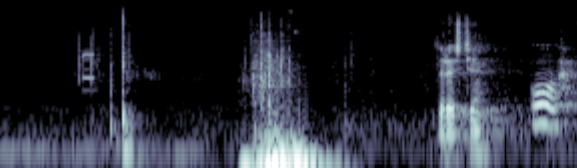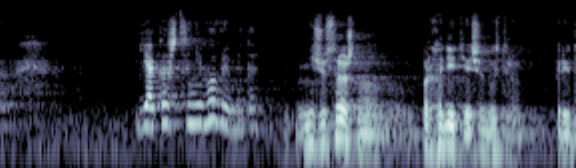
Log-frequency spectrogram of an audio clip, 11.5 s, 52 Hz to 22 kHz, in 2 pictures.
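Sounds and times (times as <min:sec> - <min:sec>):
faint clicks and knocks of an apartment door: 0:02.4 - 0:03.4
speech: 0:04.4 - 0:05.7, 0:07.2 - 0:11.5.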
